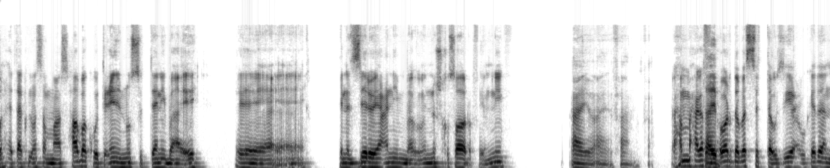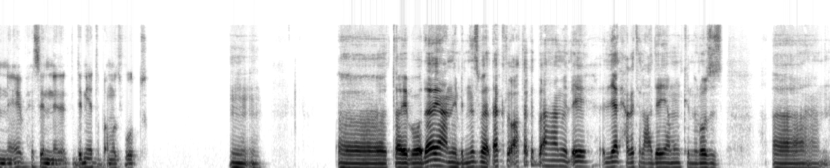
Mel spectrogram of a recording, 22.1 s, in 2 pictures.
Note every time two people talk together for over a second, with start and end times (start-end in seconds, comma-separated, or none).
none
